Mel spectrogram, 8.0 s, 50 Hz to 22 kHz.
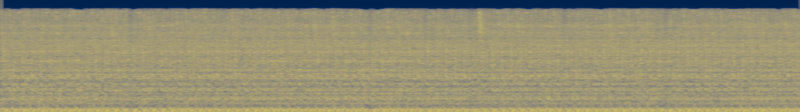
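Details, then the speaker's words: Rebuilt single-cylinder Kohler Magnum M18 from a Cub Cadet 1882, first start in two years on a test stand with a gravity-fed tank, targeting about 1400 rpm: a steady thump near 160 a minute with a slightly uneven beat; running a touch rich, the carb needs tuning. "sounds good a little rich huh"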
